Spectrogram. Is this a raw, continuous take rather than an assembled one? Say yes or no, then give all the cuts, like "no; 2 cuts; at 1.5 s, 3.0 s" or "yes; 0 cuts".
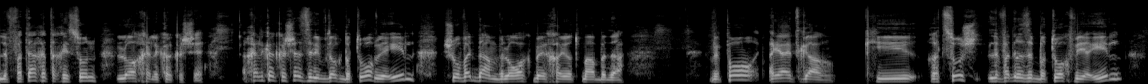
no; 6 cuts; at 1.2 s, 3.4 s, 3.7 s, 4.7 s, 7.5 s, 10.1 s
